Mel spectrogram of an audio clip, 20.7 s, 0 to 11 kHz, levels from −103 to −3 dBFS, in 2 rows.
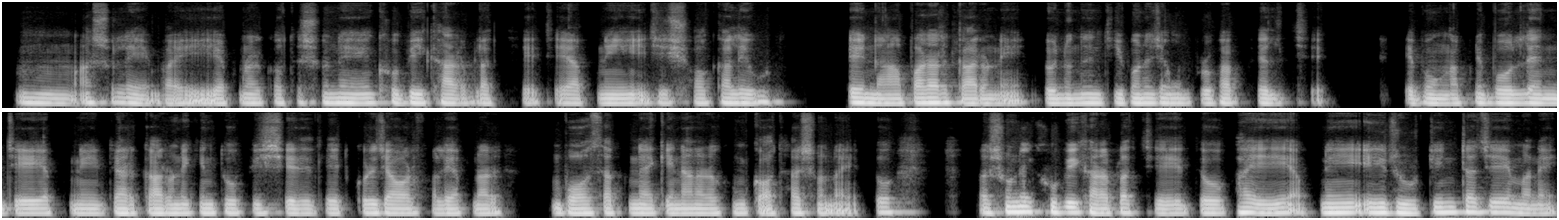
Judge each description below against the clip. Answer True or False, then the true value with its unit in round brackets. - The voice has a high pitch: False (105 Hz)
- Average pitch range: False (1.5 semitones)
